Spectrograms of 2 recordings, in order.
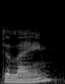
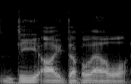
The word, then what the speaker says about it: Dillane: Is it Frank Delane? Yeah, Frank Delane. I don't know if that's how you pronounce his name. It's Dillane, and I think that's Delane.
